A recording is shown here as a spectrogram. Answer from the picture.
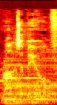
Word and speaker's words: Ramza: The heretic, Ramza. Oh, I was pronouncing that right, too.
